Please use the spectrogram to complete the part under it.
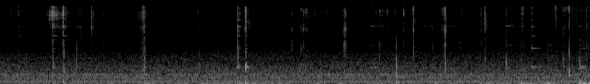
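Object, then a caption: Thin glass stemmed goblet. Long dark-painted nails tap and click on the bowl of an empty, hollow, clear thin-glass stemmed goblet with a gold rim, held upside down. A scattered run of light, sharp clicks and taps dies away almost instantly, over a steady low hum.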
